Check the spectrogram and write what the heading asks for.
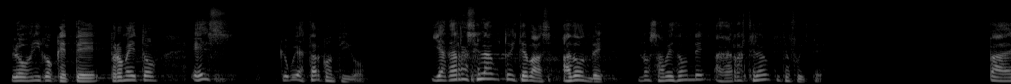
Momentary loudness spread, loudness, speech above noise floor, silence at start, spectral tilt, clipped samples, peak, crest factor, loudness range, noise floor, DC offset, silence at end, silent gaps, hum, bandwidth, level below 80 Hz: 15 LU; -41 LUFS; 44 dB; 0.1 s; -4.5 dB/octave; under 0.1%; -22 dBFS; 20 dB; 7 LU; -85 dBFS; under 0.1%; 0 s; none; none; 16.5 kHz; under -90 dBFS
